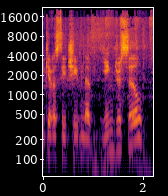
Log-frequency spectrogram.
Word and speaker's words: Yggdrasil: us the achievement of Yggdrasil? Or Yggdrasil? How am I pronouncing this? Biomes aplenty. Here we go. Yggdrasil. Yeah, I've said that right.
